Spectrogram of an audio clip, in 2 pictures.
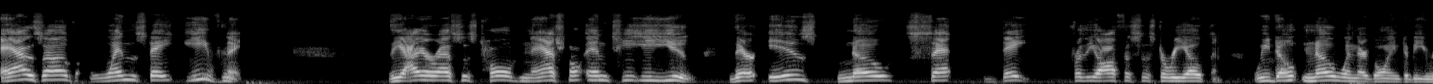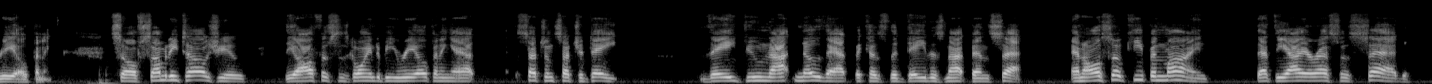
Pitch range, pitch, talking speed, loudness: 145-190 Hz, 165 Hz, 145 wpm, -21 LUFS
